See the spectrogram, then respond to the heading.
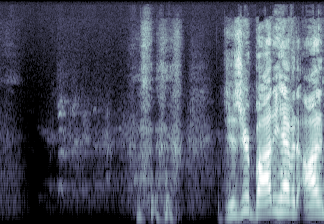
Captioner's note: audience laughs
